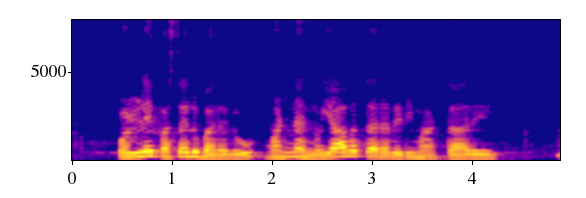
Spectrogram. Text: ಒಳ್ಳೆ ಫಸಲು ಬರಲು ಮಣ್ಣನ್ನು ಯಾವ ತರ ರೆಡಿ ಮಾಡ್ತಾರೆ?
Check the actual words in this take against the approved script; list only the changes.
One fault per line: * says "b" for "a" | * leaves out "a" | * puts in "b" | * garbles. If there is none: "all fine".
all fine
